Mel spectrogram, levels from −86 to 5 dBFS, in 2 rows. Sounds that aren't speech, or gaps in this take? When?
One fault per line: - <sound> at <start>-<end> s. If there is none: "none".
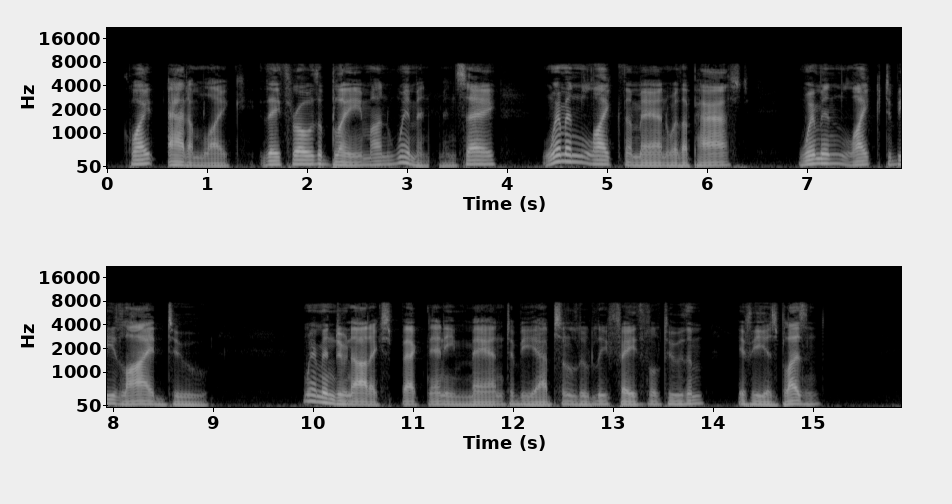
- dropout at 3.2-3.3 s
